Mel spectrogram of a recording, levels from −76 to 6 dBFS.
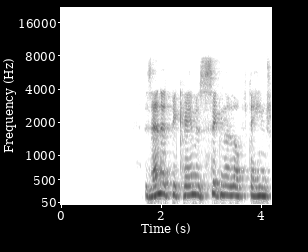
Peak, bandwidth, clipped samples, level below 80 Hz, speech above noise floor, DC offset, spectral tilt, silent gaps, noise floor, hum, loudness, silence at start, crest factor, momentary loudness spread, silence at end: -10 dBFS; 8 kHz; under 0.1%; -64 dBFS; 59 dB; under 0.1%; -6 dB/octave; none; -84 dBFS; none; -27 LUFS; 1.7 s; 18 dB; 7 LU; 0 s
